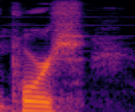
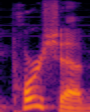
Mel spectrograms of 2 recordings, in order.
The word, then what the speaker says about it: Porsche: So if you're wondering, I've been saying Porsche my whole life until recently. And I was told that it's actually Porsche because it is based on the way the family's name is pronounced in German.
